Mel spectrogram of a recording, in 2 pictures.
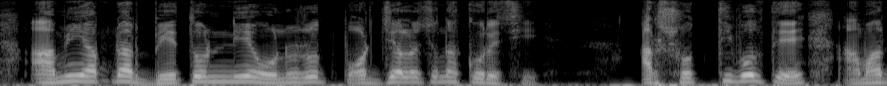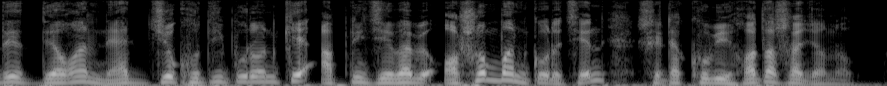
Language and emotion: Bengali, angry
